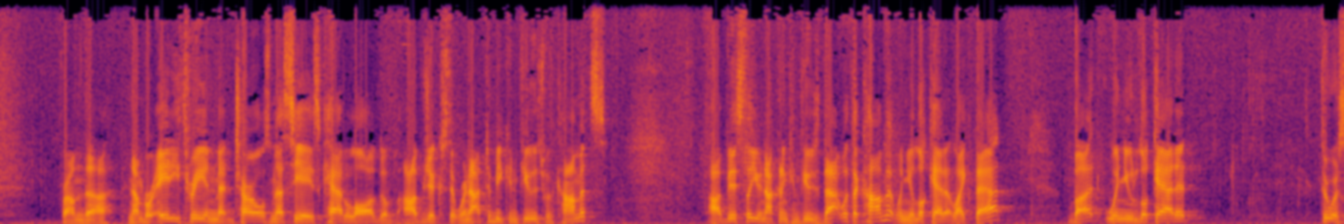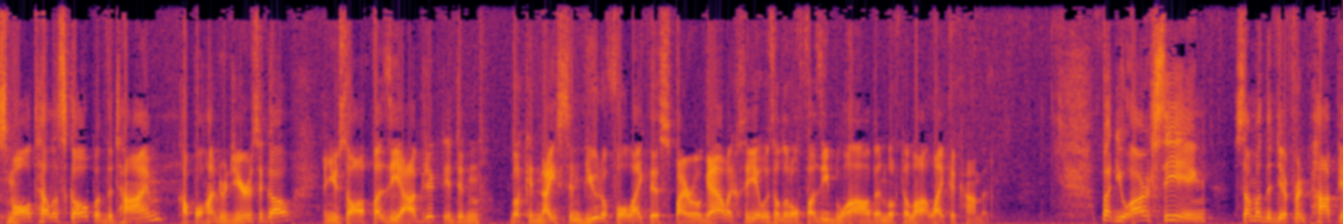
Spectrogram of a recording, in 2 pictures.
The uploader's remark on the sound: Live Class Lecture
